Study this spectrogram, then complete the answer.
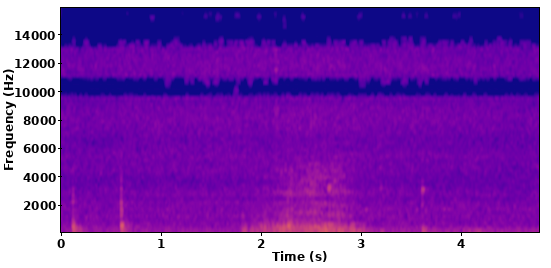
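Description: A spoon stirs and clinks inside a mug.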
